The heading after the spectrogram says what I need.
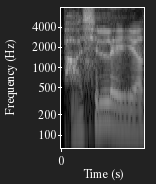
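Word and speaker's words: Basileia: 헬라어로 하나님의 나라 하면은요 저렇게 생긴 글씨가 나오고요 바실레이아 투 태우라고 읽습니다 그런데이 나라는 우리가 흔히 생각하는 요런 나라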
